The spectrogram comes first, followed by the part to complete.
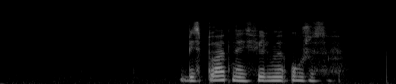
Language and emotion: Russian, neutral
